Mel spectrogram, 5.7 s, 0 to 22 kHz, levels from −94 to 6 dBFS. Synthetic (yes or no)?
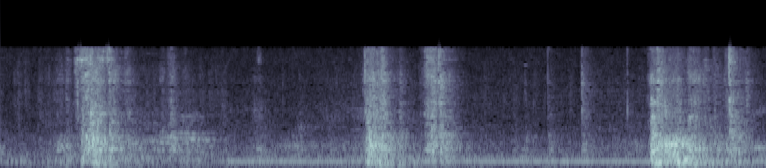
yes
